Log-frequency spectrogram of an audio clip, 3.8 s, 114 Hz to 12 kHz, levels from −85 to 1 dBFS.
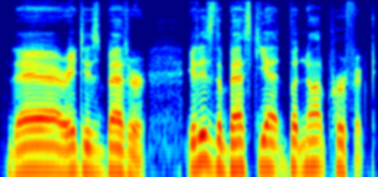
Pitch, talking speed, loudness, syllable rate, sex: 130 Hz, 160 wpm, -15 LUFS, 4.6 syllables/s, male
